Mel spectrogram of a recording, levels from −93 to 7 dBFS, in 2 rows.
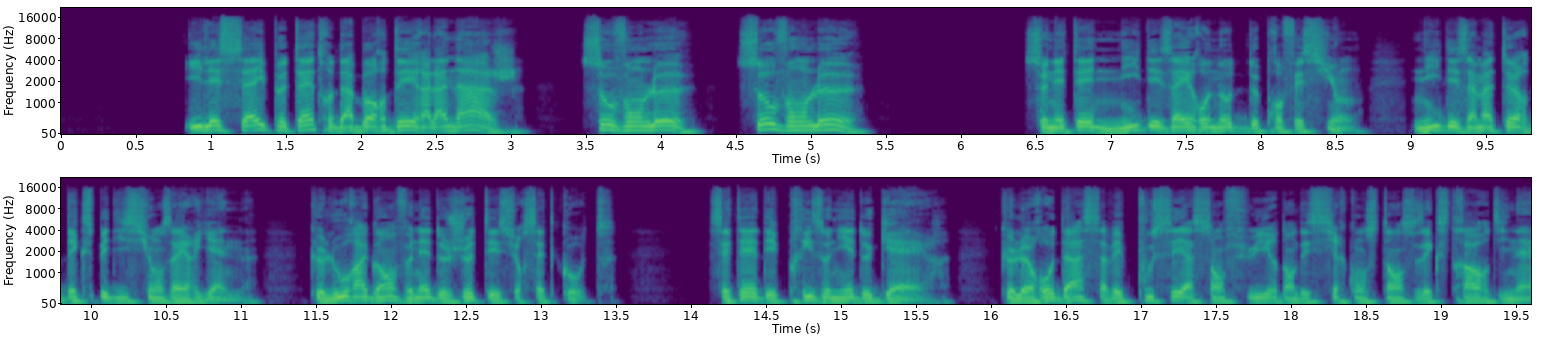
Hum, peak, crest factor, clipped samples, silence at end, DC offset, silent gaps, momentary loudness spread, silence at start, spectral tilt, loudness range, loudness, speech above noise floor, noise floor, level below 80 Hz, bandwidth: none; -6 dBFS; 16 dB; under 0.1%; 0 s; under 0.1%; 6.27-6.39 s; 10 LU; 0.85 s; -5 dB/octave; 2 LU; -22 LUFS; over 68 dB; under -90 dBFS; -54 dBFS; 16.5 kHz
